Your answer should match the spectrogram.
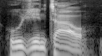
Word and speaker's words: Hu Jintao: Want we hebben die beelden gezien laatst van de voorganger, hoe die Hu Jintao, zeg ik dat goed? – Ja, uitstekend.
